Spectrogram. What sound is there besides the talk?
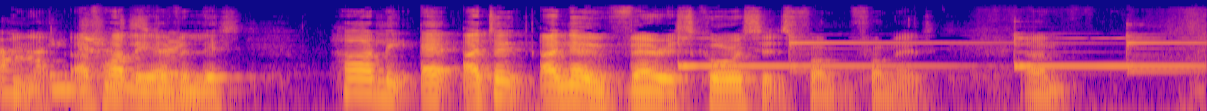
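doorbell ringing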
